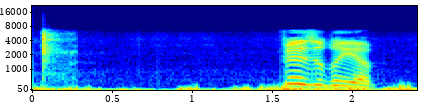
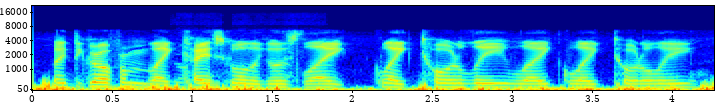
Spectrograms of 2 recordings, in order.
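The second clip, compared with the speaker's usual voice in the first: ordinary talk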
